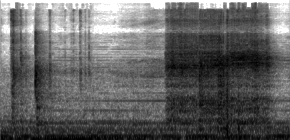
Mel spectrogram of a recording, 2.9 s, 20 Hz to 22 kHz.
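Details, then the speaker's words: 2018 Kawasaki ZX10-R being rebuilt after being totaled, won't turn over: scattered clicks then a thin high whine for about a second on the start attempt, engine never catches; whine source somewhere up front, not yet traced. "so that sounds bad obviously but you can hear that whining noise not 100% sure where it's coming from yet but somewhere up here there's that whining noise"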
